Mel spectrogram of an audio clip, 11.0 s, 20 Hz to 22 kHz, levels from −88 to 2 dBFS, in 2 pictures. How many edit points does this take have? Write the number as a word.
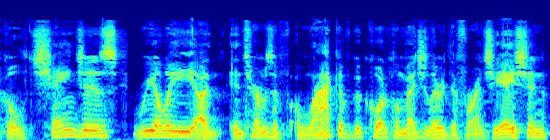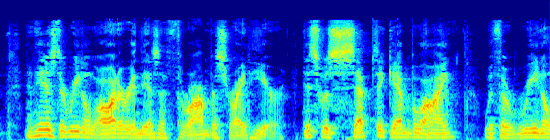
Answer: three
